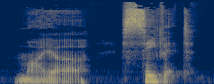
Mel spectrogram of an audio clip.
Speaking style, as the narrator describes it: she said bitterly

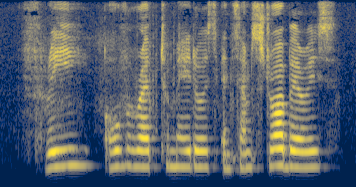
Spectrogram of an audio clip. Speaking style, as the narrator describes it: Grandma whispered

